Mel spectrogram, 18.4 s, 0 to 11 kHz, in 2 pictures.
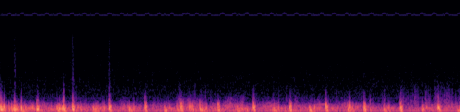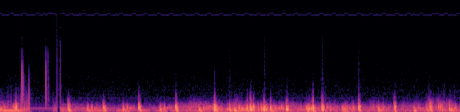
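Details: Stethoscope heart sounds, rate near 83 a minute, with extra noise between beats; bicuspid aortic valve (BAV), an abnormal heart sound.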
